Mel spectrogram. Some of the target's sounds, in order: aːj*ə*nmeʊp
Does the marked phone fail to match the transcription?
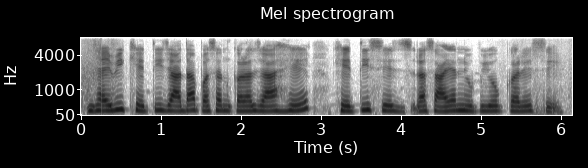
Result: no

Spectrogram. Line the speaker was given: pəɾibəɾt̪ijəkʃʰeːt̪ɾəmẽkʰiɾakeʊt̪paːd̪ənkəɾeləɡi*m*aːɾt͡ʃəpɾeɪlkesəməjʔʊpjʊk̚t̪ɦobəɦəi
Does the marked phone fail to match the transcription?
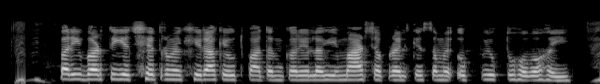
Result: no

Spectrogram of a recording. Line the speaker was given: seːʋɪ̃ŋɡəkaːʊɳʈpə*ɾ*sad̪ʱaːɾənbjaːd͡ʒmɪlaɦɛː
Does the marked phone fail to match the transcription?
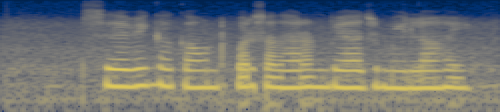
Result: no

